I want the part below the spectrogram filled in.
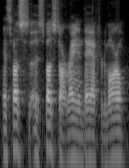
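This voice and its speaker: Deep-voiced, laid-back man rambling casually. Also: steady tone, rapid-fire. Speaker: vlogger. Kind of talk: casual rambling chat to camera. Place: in a barn.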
